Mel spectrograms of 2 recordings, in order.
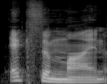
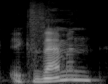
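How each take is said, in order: First: The stress falls away from the second syllable. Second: The stress falls on the second syllable. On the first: "it could also be pronounced" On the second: "the second syllable is uh, the stress on"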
